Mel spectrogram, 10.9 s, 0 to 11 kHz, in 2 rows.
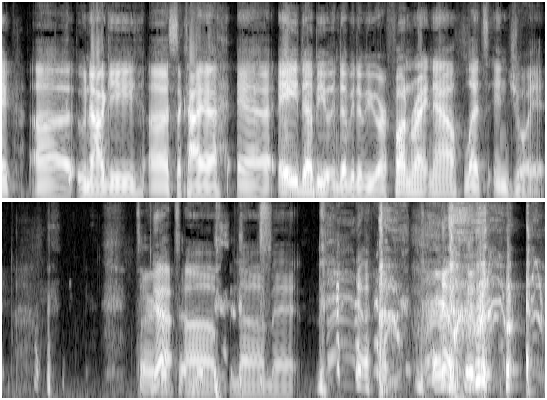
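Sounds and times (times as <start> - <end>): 
speech: 0.0 - 5.9, 6.8 - 10.8
laughter: 5.8 - 6.2, 6.8 - 10.7
person coughing after inhaling a speck of dust: 7.0 - 8.2, 9.1 - 10.8.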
